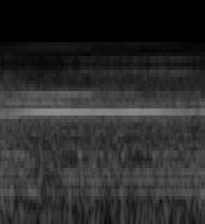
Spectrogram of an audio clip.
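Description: A pause in speech: a faint, steady high-pitched tone, a few even pitches held together, that swells a little about half a second in, over low room noise.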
